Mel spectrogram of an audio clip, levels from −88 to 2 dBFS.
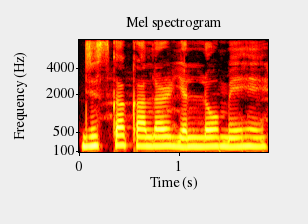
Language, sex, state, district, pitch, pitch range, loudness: Hindi, female, Arunachal Pradesh, Longding, 190 Hz, 190-195 Hz, -14 LUFS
